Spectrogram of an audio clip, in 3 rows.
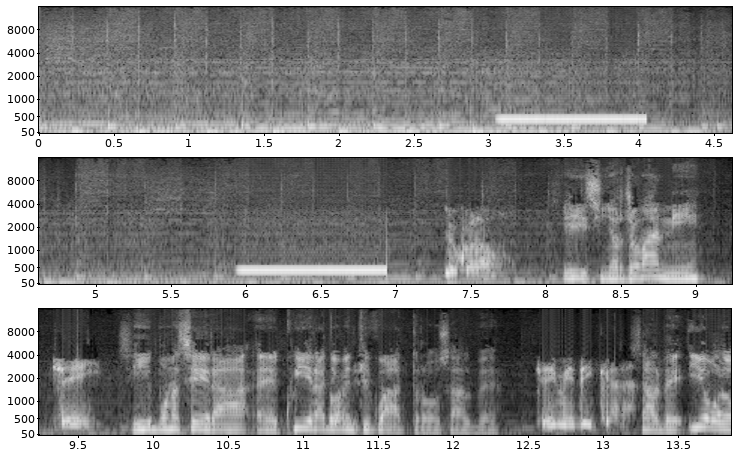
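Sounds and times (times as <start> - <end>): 
music: 0.0 - 13.8
telephone ringback tones: 3.0 - 4.1, 5.9 - 7.0
speech: 8.1 - 13.8.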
